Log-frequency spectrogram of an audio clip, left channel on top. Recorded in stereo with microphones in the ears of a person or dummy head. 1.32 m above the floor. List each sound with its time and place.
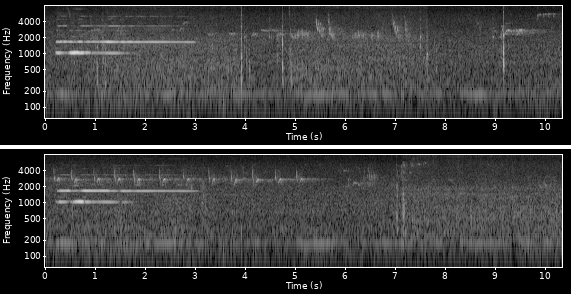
0.2 s a flute: 75° left (ahead or behind), 3.5 m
